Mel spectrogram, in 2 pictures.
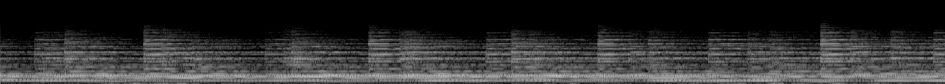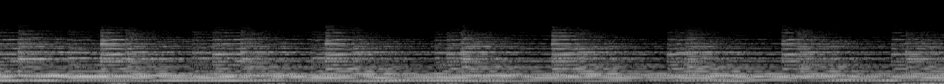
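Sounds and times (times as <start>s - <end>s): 
Petrikirche church bells: 0.0s - 18.8s.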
